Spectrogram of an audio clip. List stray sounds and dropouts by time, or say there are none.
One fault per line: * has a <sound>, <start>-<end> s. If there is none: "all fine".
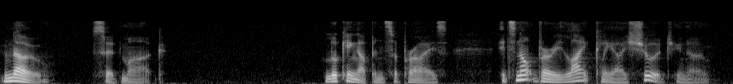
all fine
